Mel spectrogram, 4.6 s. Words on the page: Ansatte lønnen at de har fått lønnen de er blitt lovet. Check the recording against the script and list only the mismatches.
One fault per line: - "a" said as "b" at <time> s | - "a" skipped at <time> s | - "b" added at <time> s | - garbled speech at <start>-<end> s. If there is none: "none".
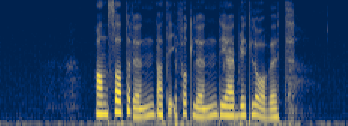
none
